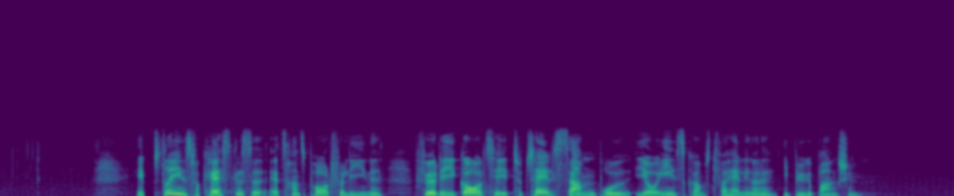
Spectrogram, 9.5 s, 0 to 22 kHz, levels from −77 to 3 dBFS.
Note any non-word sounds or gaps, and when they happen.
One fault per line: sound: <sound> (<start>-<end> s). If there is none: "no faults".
sound: dropout (1.4-1.5 s)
